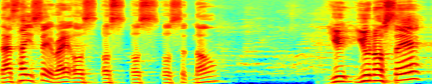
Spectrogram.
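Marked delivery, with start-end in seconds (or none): none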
